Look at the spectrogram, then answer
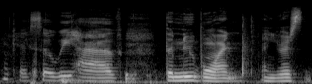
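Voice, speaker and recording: A woman's voice: low-pitched, steady tone, measured pace, a little mellow, slight background noise. A woman speech-language pathologist explaining the early signs of speech delay as a podcast guest, walking through them with questions. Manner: walks through steps with questions.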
